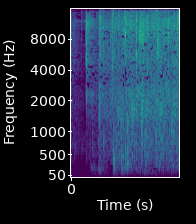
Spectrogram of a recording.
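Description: Audience applause: many hands clapping at once, a dense patter that starts suddenly about a third of a second in.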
